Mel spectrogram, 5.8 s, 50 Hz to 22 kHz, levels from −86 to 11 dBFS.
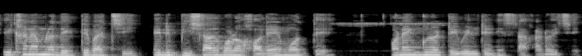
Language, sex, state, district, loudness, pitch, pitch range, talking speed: Bengali, male, West Bengal, Kolkata, -14 LUFS, 140 Hz, 125-160 Hz, 155 wpm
